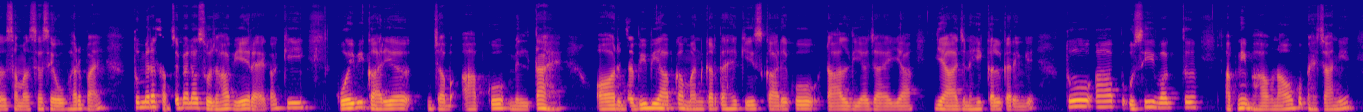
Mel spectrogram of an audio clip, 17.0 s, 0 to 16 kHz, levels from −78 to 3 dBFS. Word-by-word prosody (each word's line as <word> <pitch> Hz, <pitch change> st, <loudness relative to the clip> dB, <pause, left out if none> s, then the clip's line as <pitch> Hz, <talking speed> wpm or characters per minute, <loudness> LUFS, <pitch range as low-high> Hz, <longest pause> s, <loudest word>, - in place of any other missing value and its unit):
समस्या 105 Hz, +1 st, -3 dB
से 115 Hz, 0 st, -2 dB
उभर 110 Hz, +4 st, +1 dB
पाएँ, 140 Hz, +4 st, -4 dB, 0.4 s
तो 165 Hz, -, +1 dB
मेरा 170 Hz, +2 st, +4 dB
सबसे 145 Hz, -6 st, -1 dB
पहला 155 Hz, +1 st, +2 dB
सुझाव 125 Hz, -3 st, +1 dB
ये 120 Hz, +4 st, +4 dB
रहेगा 120 Hz, +3 st, -2 dB
कि, 155 Hz, +2 st, 0 dB, 0.4 s
कोई 140 Hz, +3 st, +7 dB
भी 165 Hz, +2 st, +3 dB
कार्य 125 Hz, +2 st, +3 dB, 0.2 s
जब 110 Hz, -2 st, -3 dB
आपको 110 Hz, +6 st, +1 dB
मिलता 105 Hz, +5 st, +1 dB
है, 120 Hz, 0 st, -2 dB, 0.4 s
और 120 Hz, +1 st, +3 dB
जभी 120 Hz, +6 st, +3 dB
भी 145 Hz, 0 st, +6 dB
आपका 135 Hz, +1 st, +1 dB
मन 115 Hz, -2 st, -2 dB
करता 120 Hz, +1 st, -2 dB
है 120 Hz, +1 st, -1 dB
कि 125 Hz, -1 st, -4 dB
इस 125 Hz, 0 st, -2 dB
कार्य 110 Hz, 0 st, 0 dB
को 125 Hz, +3 st, -1 dB, 0.3 s
टाल 105 Hz, +1 st, 0 dB
दिया 105 Hz, -1 st, -3 dB
जाए 105 Hz, -1 st, -3 dB
या 105 Hz, +1 st, -3 dB, 0.3 s
ये 125 Hz, -, +2 dB
आज 105 Hz, 0 st, 0 dB
नहीं 110 Hz, +1 st, -2 dB
कल 110 Hz, +1 st, +1 dB
करेंगे, 100 Hz, -1 st, -4 dB, 0.4 s
तो 200 Hz, +2 st, +6 dB
आप 185 Hz, +1 st, -1 dB
उसी 125 Hz, +9 st, +1 dB
वक्त 155 Hz, +1 st, -1 dB, 0.5 s
अपनी 145 Hz, +2 st, +2 dB
भावनाओं 105 Hz, 0 st, -1 dB
को 155 Hz, -, -2 dB
पहचानिए 115 Hz, +2 st, -4 dB
120 Hz, 165 wpm, -21 LUFS, 110-140 Hz, 0.5 s, कोई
